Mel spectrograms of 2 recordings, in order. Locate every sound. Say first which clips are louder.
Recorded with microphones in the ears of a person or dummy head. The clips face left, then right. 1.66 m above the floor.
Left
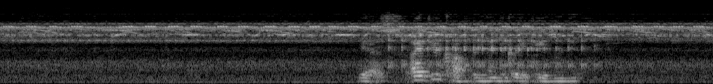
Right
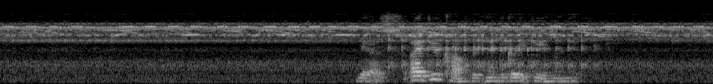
0.0 s an insect: even; 60° left (ahead or behind), 0.7 m
3.6 s a woman speaking: right 2 dB; 40° right (ahead or behind), 0.9 m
